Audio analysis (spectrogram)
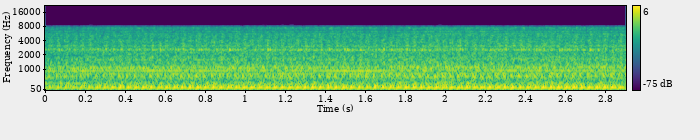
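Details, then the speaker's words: Piaggio Fly 125 scooter, just started and not revved: even, steady putter at about four beats a second with no knocks or misses; the small engine idles smoothly and sounds normal. "i haven't revved it i don't want to overwhelm it that sounds normal to me guys to me that sounds normal"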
